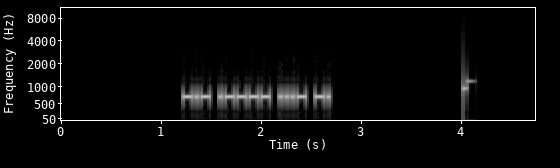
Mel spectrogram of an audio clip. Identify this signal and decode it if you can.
Morse code, heard as a keyed tone, about 40 wpm, 700 Hz. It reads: K1VN
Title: USA Call Signs - 2x Character Spacing - 40wpm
